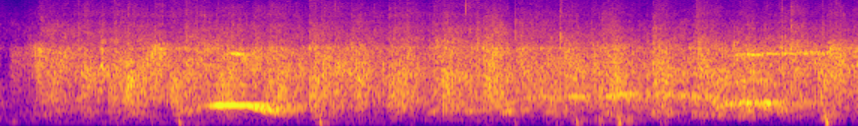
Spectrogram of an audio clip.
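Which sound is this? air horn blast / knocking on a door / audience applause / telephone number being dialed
audience applause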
